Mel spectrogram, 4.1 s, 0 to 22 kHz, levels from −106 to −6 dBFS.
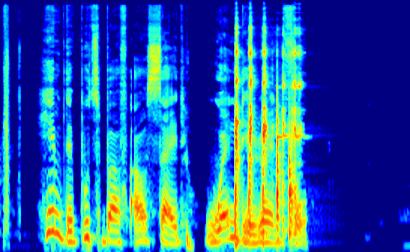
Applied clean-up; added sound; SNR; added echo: classical method spectral subtraction.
